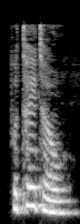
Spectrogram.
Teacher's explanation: từ này có ơ ở âm tiết số 1, thì vậy trọng âm rời tiết số 2.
